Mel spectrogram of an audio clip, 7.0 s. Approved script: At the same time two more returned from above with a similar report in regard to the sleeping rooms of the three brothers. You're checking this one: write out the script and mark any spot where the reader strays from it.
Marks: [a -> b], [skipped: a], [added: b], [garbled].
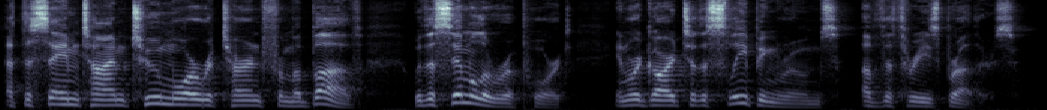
At the same time two more returned from above with a similar report in regard to the sleeping rooms of the [three -> threes] brothers.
